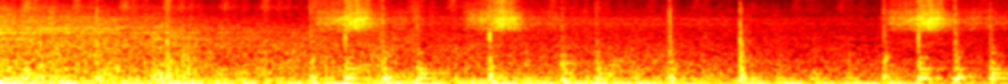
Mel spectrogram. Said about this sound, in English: thunder and lightning in the night sky.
